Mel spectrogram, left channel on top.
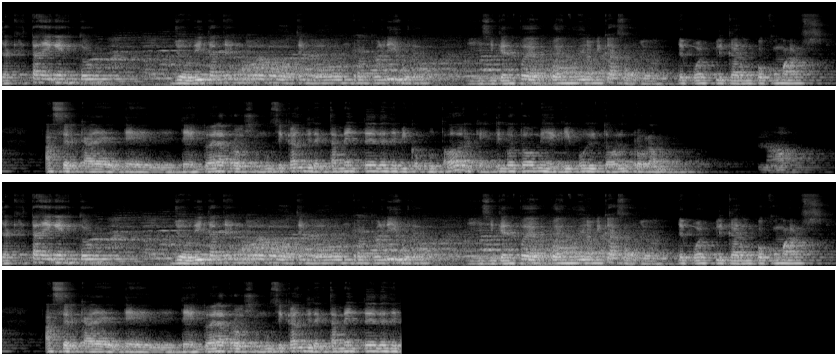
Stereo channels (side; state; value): right; drops out; at 12.4 s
